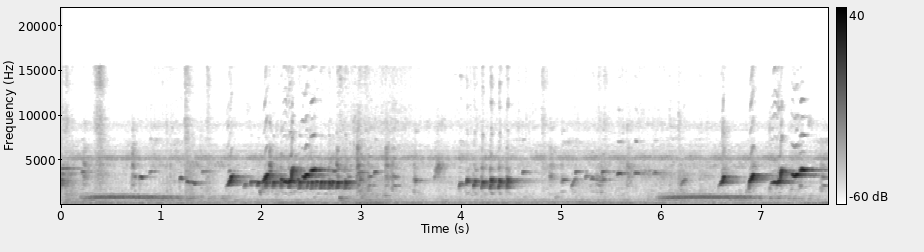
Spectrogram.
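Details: Black-capped bulbul singing continuously as a lure to draw other birds into song: loud bursts of rapid, slurred whistled notes separated by short pauses, with a lower buzzy rattling note at the start and again near the end.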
